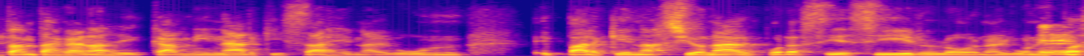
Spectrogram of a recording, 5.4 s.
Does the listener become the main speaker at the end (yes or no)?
no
